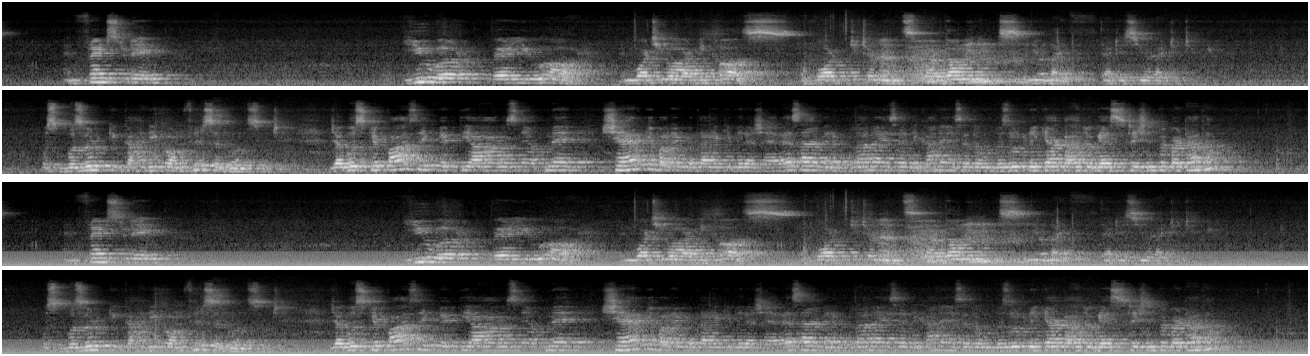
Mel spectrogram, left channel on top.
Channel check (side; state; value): right; noise; hum, 8 dB below the sound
